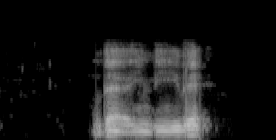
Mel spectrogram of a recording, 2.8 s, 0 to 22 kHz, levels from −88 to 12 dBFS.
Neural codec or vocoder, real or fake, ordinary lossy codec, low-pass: none; real; Opus, 24 kbps; 7.2 kHz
